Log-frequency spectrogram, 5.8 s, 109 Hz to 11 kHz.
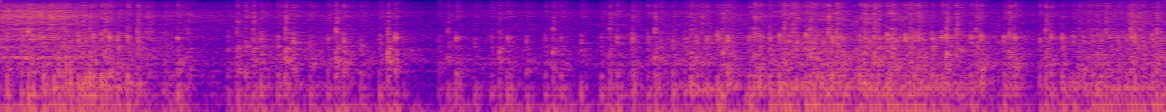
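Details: Freshly built BMW 335i N54 twin-turbo six (MMP 53/53 ceramic ball-bearing turbos), first startup break-in: revs oscillated 2,000–2,500 RPM to seat piston rings; deep strong fast idle with slight rises and falls; normal break-in revving.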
